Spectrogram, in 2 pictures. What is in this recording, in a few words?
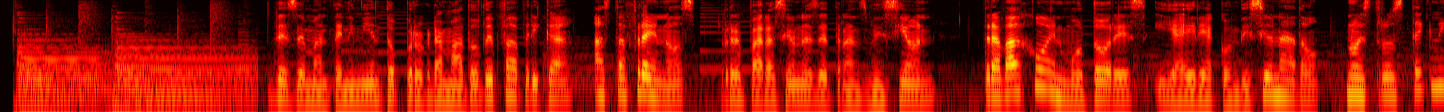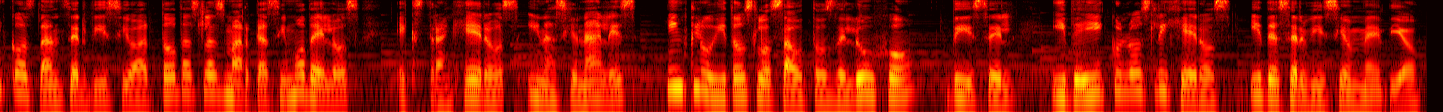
with music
